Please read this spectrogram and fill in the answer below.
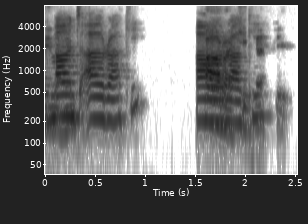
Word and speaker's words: Aoraki: Aoraki. Aoraki.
